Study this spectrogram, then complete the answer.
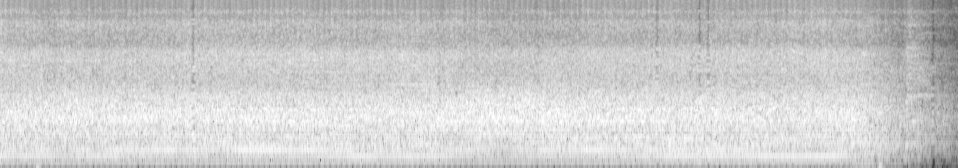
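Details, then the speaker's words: Briggs & Stratton single-cylinder on Craftsman mower, sat for years, after repair: steady even buzz at constant pitch, no misses or surging, then cuts off cleanly; runs healthy. "Tá sí cinnte réidh chun dul tá sí ag mothú go deas agus soladach"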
